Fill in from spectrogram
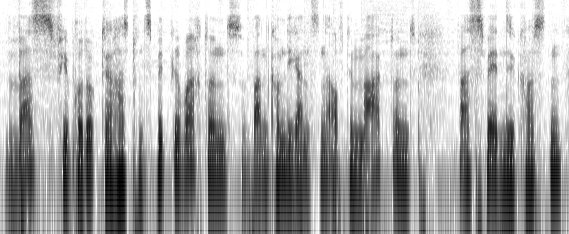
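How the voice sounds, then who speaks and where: A male reporter with a noticeably creaky, mid-pitched voice presents and asks interview questions. Light music sits underneath his voice. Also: steady tone, normal speed, darkish tone. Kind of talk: scripted narration and interview questions.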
